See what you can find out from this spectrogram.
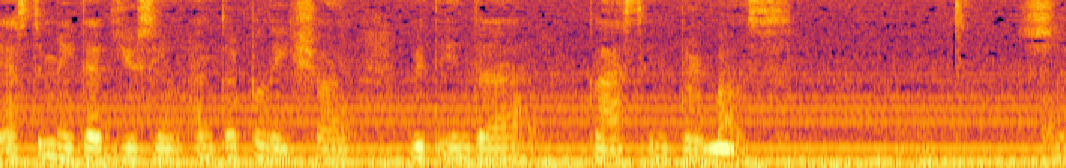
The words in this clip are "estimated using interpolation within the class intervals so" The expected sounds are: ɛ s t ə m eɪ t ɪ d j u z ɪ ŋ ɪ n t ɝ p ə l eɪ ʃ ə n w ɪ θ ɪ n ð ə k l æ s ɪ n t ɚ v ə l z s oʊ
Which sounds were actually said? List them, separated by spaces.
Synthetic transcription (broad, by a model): ɛ s t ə m eɪ t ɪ d j u s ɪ ŋ ɪ n t ɝ p ə l eɪ ʃ ə n w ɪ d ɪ n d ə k l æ s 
